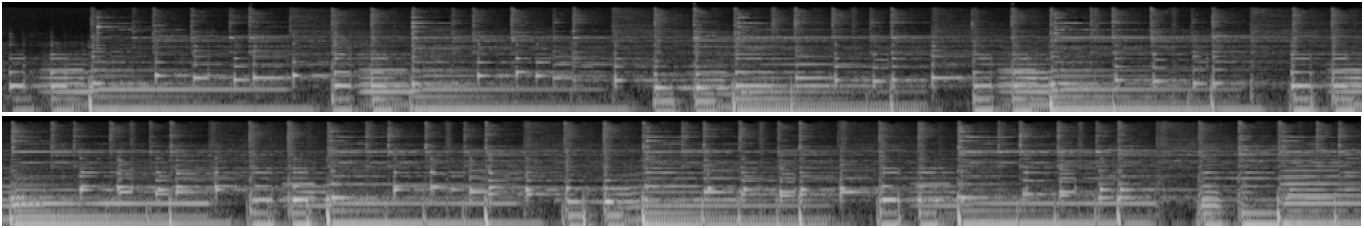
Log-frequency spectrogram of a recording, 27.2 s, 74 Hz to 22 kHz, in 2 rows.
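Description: A 1969 rock instrumental plays from a recording, with a steady driving bass and drums under a bright, ringing melodic line that repeats in phrases, loud and continuous with no talking.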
